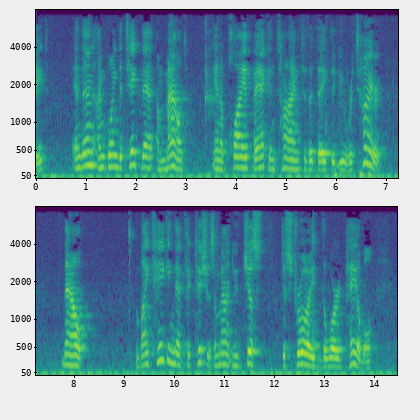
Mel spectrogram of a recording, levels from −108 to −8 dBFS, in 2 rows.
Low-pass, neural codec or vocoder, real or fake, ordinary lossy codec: 7.2 kHz; none; real; AAC, 48 kbps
